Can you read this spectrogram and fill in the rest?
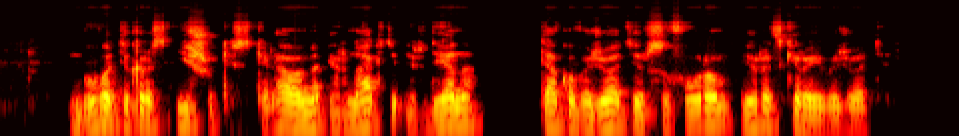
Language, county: Lithuanian, Vilnius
